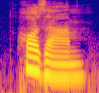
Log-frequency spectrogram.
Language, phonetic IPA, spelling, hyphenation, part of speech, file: Hungarian, [ˈhɒzaːm], hazám, ha‧zám, noun, Hu-hazám.ogg
- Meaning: first-person singular single-possession possessive of haza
